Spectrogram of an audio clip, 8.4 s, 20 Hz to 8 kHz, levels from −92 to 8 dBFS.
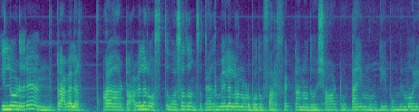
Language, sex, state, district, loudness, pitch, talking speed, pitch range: Kannada, female, Karnataka, Dharwad, -15 LUFS, 210 Hz, 120 wpm, 200-220 Hz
